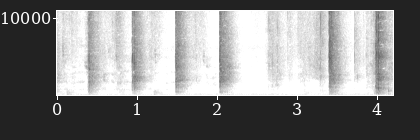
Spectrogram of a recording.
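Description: A deck of tarot cards handled and shuffled by hand, giving a string of sharp, light card slaps about every half second, with a short pause in the middle.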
